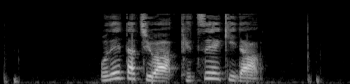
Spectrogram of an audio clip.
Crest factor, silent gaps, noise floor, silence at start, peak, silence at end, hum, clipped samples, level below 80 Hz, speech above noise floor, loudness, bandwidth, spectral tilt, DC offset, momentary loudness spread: 22 dB; none; -63 dBFS; 0.15 s; -2 dBFS; 0.3 s; none; under 0.1%; -58 dBFS; 42 dB; -21 LUFS; 11.5 kHz; -3 dB/octave; under 0.1%; 9 LU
